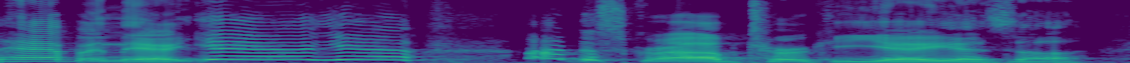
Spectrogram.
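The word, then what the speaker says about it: Türkiye: Turkey, the country, is attempting to rebrand and now wants to be known as Turkey-yay. Yes, it's pronounced Turkey-yay in an effort to distance itself from the bird of the same name.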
